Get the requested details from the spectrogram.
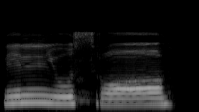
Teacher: اینڈ سے یا silent ہے، یہ پڑھنے میں نہیں آئے گی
